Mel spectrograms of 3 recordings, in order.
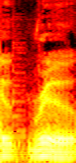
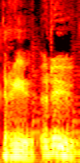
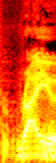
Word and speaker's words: Ryu: Sometimes I'll say Ru, which is not right, but the correct pronunciation in Japanese is sort of their weird DR combination sound. Right. Like Ryu.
